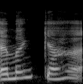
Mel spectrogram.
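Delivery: put-on high-pitched, cutesy baby-talk voice. Apologizing to Lo, then mimicking how she talks: Lo's baby voice. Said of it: "She does this like baby voice".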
